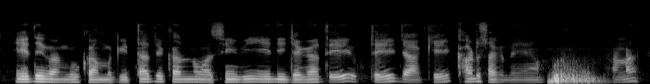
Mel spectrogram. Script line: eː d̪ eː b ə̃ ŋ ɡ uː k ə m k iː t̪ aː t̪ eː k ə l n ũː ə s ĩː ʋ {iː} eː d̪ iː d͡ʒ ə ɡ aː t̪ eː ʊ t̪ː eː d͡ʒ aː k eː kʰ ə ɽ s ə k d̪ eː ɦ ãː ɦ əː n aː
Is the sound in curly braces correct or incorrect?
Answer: correct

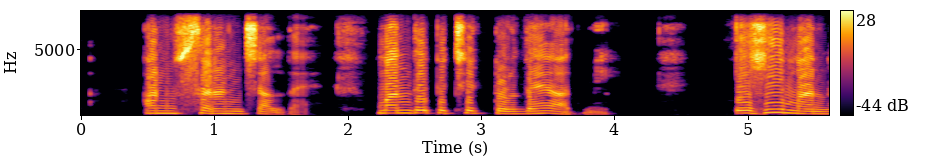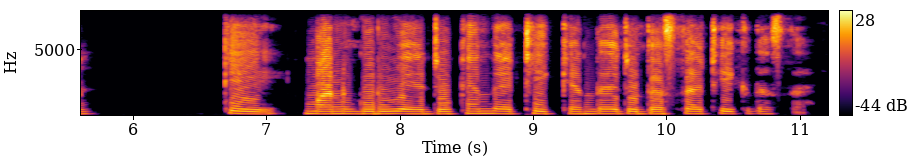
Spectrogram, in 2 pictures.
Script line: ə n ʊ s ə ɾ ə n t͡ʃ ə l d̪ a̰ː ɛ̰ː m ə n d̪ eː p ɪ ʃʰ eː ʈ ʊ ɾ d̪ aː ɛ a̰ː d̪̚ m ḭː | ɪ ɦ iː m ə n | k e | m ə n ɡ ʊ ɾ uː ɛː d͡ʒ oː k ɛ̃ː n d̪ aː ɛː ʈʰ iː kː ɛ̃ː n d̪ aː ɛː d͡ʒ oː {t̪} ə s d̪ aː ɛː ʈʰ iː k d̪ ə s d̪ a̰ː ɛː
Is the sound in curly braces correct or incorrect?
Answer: incorrect: d̪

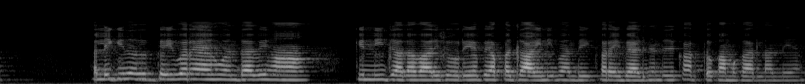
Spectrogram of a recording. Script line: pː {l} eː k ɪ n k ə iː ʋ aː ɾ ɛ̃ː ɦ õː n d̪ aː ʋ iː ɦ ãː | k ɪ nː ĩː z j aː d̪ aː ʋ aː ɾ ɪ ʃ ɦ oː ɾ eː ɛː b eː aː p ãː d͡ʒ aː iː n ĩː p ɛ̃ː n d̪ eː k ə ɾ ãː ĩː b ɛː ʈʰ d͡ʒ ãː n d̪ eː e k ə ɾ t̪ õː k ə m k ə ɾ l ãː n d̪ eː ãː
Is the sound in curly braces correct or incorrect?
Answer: correct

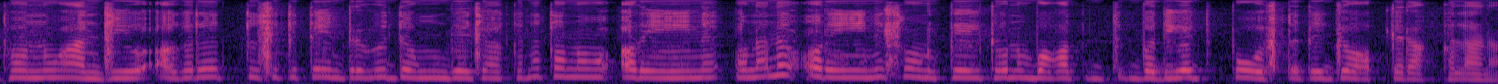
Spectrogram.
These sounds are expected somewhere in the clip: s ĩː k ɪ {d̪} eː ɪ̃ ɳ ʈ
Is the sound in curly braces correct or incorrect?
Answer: incorrect: t̪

